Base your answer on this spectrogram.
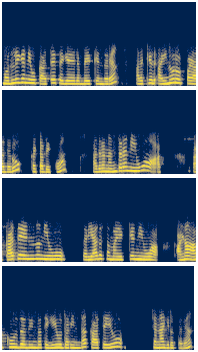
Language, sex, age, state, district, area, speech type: Kannada, female, 18-30, Karnataka, Davanagere, rural, conversation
